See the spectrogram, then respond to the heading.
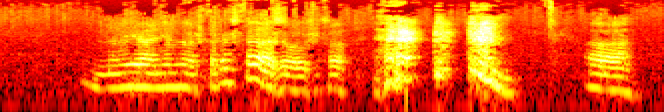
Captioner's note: clears throat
